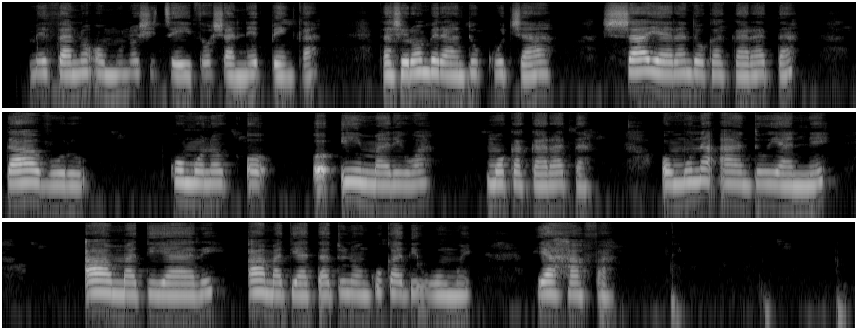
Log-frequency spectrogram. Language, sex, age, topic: Oshiwambo, female, 18-24, finance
